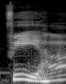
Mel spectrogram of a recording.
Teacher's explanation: মুনফাসিল তিন আলিফ টেনে পড়তে হবে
